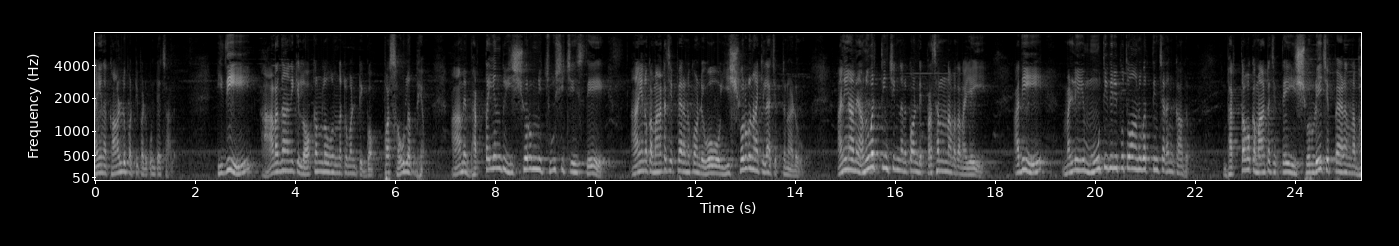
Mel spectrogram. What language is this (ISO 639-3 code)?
tel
